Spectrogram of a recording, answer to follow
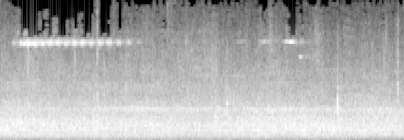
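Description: Steady city street traffic noise: cars running along a road, an even wash of sound with no single event standing out.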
